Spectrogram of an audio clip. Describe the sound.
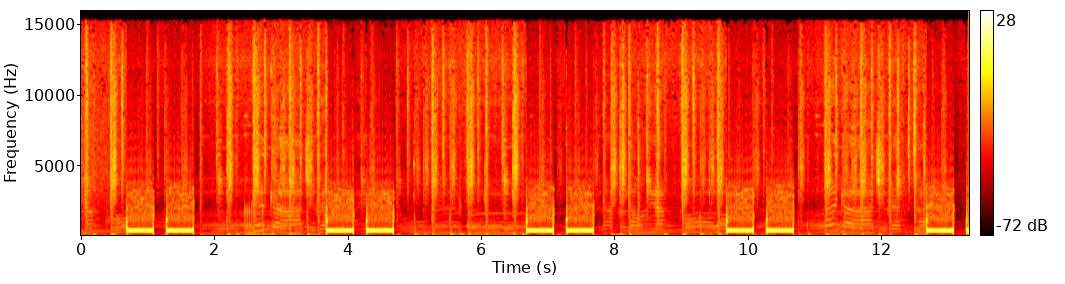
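An outgoing phone call rings with a double-burst ringing tone, five evenly spaced pairs of bright tones repeating at a steady pace. A continuous fainter background sound runs underneath.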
